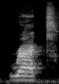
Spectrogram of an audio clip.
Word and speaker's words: wrecked: So the first letter is silent. So try to remember that. The W is silent. It makes the sound. Okay, here are some examples. We have words like wrench, wrecked, wrestle, wrist, wren, wreath.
